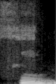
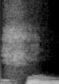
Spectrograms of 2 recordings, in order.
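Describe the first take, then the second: First: "সিন" with a light hissed s, not sh; thin "সিন". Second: "শিন" opening on a full sh, not s; thick "শিন". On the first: Teacher shows students the letter sin, thin s in "সিন". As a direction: say "সিন" with a thin, plain s sound. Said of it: "ওটা পাতলা হয়েছে". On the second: Teacher contrasts shin with sin, thick sh in "শিন". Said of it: "এটা একটু মোটা উচ্চারণ হবে". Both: Shown as a demonstration.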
